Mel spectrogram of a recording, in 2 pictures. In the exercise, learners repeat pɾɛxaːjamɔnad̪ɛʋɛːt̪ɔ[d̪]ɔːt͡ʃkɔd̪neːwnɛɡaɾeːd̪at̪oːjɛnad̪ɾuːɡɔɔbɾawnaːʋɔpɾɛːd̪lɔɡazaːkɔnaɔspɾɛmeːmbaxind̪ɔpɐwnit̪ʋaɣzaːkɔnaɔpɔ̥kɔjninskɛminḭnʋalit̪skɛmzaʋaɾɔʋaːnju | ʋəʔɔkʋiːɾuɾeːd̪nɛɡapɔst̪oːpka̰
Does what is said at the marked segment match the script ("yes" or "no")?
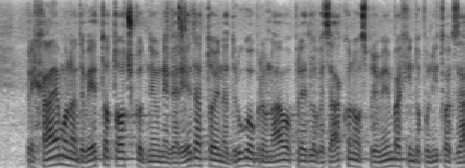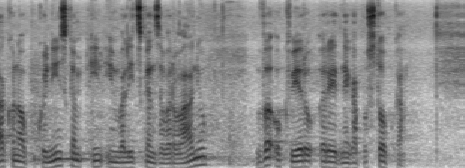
no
